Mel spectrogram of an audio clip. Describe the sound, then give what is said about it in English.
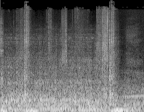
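People climbing into a car: a few muffled thumps and rustling bursts over a steady low rumble, fairly loud, with no talking. “We're out of range. Get in the car.”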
